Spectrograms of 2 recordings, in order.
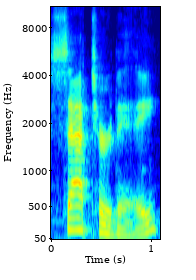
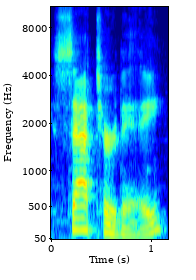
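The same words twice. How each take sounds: First: Every sound in the word is carefully pronounced. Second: Every sound in the word is carefully pronounced.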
